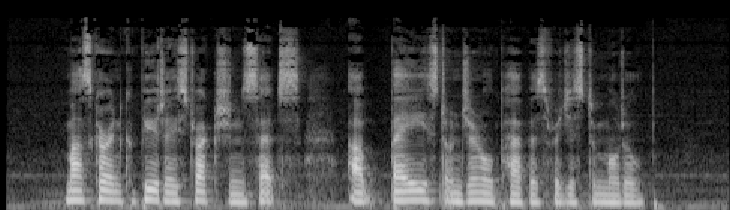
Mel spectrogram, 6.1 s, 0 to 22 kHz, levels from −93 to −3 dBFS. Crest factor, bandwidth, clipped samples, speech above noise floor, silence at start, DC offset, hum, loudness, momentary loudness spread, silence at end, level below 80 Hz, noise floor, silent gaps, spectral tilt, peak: 22 dB; 16 kHz; under 0.1%; 28 dB; 0.45 s; under 0.1%; none; -25 LUFS; 7 LU; 0.55 s; -48 dBFS; -52 dBFS; none; -5 dB/octave; -4 dBFS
